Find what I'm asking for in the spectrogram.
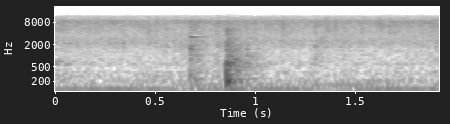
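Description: Chicken frying in a pan on a stovetop, with a steady sizzle and a couple of brief scraping stirs, heard up close with no talking.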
